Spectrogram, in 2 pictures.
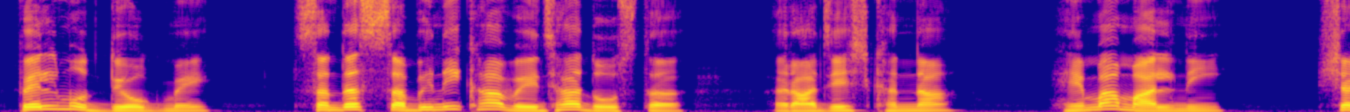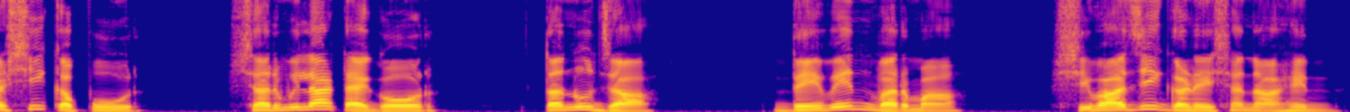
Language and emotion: Sindhi, neutral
